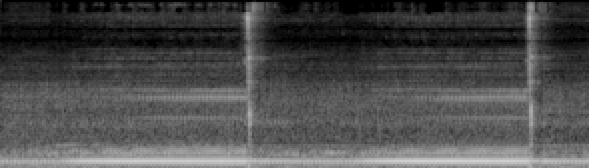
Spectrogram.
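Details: DC "missile" water pump, self-starter-type brushed motor, after cleaning carbon from the commutator with fine sandpaper during a home repair: steady low hum rising and easing back twice, sharp click between runs; suction checked, pump pulls evenly and sounds healthy.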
